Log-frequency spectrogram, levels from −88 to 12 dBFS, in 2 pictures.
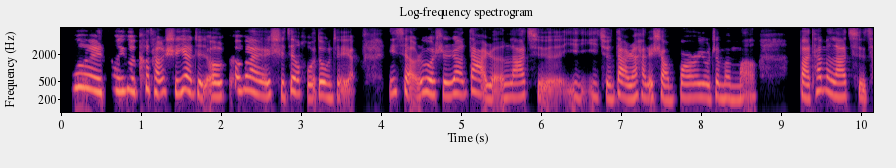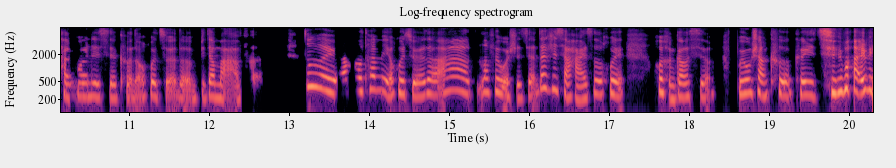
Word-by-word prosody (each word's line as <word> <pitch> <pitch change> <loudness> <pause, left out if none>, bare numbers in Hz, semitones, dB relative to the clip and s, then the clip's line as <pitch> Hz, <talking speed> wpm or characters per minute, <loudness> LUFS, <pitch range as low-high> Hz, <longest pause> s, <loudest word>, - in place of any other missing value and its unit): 对， 360 -5 +5
做 315 -3 -1
一 300 - +4
个 310 -2 +2
课 345 - -1
堂 285 -3 +1
实 275 -2 +1
验 315 -2 +4
这 245 -3 +1
种 235 0 +3
课 310 +6 -2
外 275 -8 +3
实 250 -2 -2
践 280 +3 +2
活 215 -5 -2
动 245 -3 +4
这 235 - -4
样。 - - -4 0.4
你 275 - -4
想， 295 - 0
如 260 - +1
果 275 -3 +4
是 245 -2 0
让 270 -1 +1
大 290 -3 +2
人 210 +2 -2
拉 230 +1 0
起 245 - -5 0.3
一 240 - -9
一 230 0 -11
群 220 -1 -3
大 235 -2 +2
人 215 +2 +1
还 230 - -3
得 - - 0
上 200 -3 -1
班 225 +1 -2
儿， 225 +1 -2
又 220 -2 -1
这 240 +3 -2
么 215 0 -3
忙， 200 +1 -6 0.5
把 235 -3 +3
他 310 +6 -1
们 310 -4 -1
拉 230 -1 +3
去 230 - -5
参 240 - -4
观， 230 -1 -4
这 230 -1 0
些 220 -1 -4
可 - - -6
能 - - -5
会 - - +2
觉 - - -3
得 - - -4
比 225 - -9
较 235 - +2
麻 205 -2 -2
烦。 - - -5 0.8
对， 380 -5 +4
然 270 - +5 0.2
后 305 - 0
他 335 +2 0
们 315 -4 -4
也 - - +3
会 270 -1 +1
觉 235 -2 0
得： 270 -2 +1
“啊， 310 -3 0
浪 295 - -3
费 290 +1 0
我 - - +2
时 210 - -4
间。” 215 +3 -4
但 360 +1 +2
是 335 -1 -2
小 300 - 0
孩 205 -2 -2
子 260 +2 0
会 260 -1 +1 0.4
会 325 - +2
很 215 -7 -4
高 225 -1 +2
兴， 230 -1 -5 0.3
不 260 - 0
用 275 +1 +3
上 260 -4 +1
课 255 -1 +1
可 265 -2 +2
以 250 -1 0
去 280 +6 +5
外 320 -5 +7
面， 320 - +3
260 Hz, 280 characters per minute, -20 LUFS, 230-300 Hz, 0.8 s, 外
